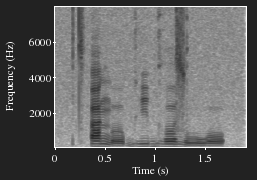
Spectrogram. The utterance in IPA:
t͡sʼ a˦ ŋ ɤː˨ bʱ i˦ bʱ ɤ˦ z uː˨ w o˨

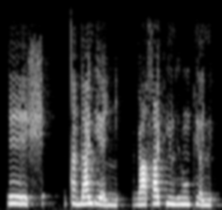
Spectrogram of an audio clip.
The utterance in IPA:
e ʃ | t ã d a lʲ ɾʲ ɛ ʎ | ɡ a sˤ i fʲ ũ lʲ ɦ ũ kʲ ʌ lʲ

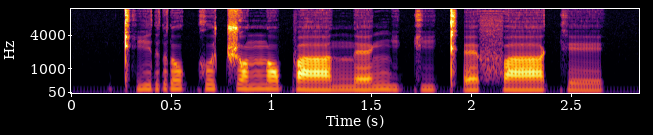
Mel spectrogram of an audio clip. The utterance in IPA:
kʼ i˨ r o˦˨ k ʊ˦ t͡ʃ ɔ˦ n ɔ˦ p aː˨ n ɛ˨˦ ŋ i˨ k i˨ kʼ ɛ˦ f aː˦ k e˨

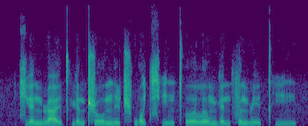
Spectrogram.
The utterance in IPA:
t͡ɕ ɥ ɛ˦ n ɻ a˨˦ ɪ̯ t̪ʰ ɥ ɛ˧ n ʈ͡ʂ o˦ ʊ̯ n̪ i˨˦ ʈ͡ʂʰ w ɔ˧ t͡ɕʰ i˨˦ n t̪ʰ ɤ˦ l ɤ˦ m ɥ ɛ̰˨˩ n f ə˥˨ n ɻ e˩ ɪ̯ t̪ʰ ḭ˨˩ n

